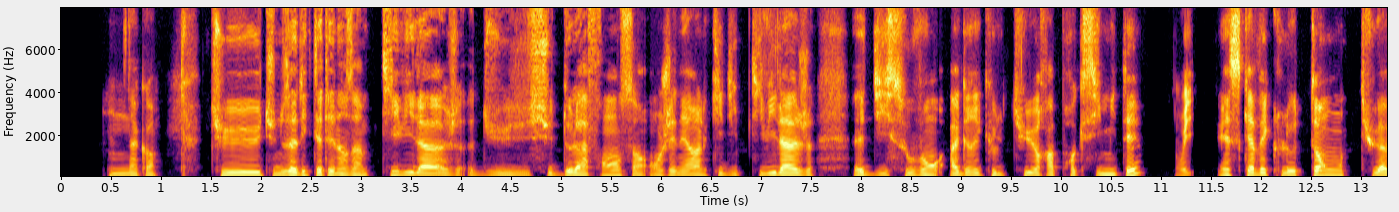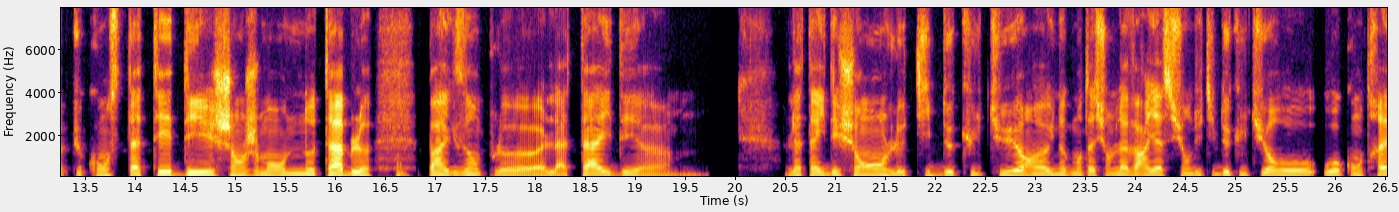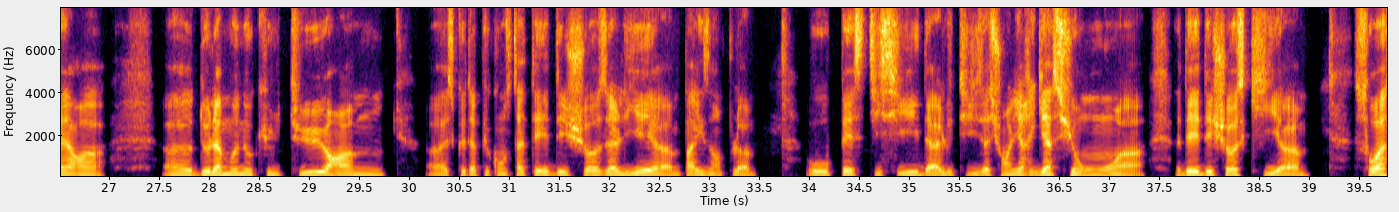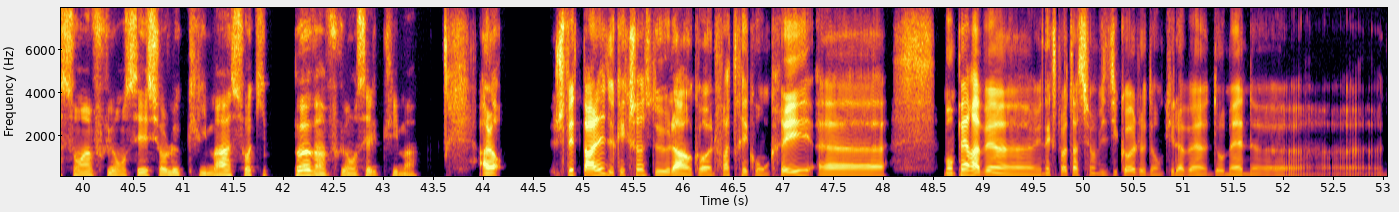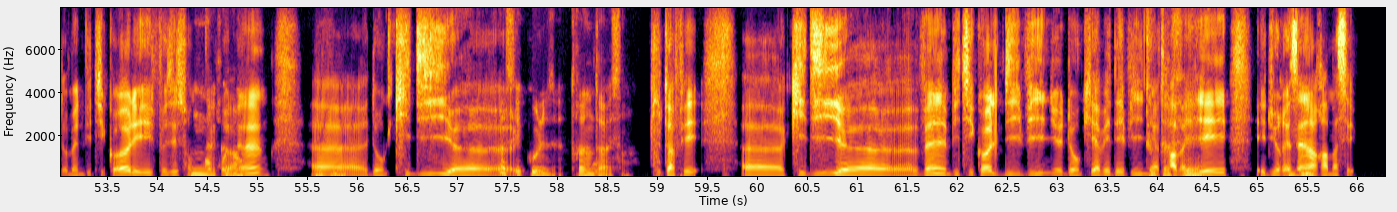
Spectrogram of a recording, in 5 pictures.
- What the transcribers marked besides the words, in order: tapping; stressed: "peuvent"; drawn out: "heu"
- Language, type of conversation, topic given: French, podcast, Que penses-tu des saisons qui changent à cause du changement climatique ?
